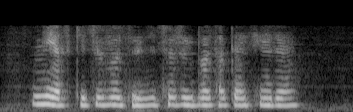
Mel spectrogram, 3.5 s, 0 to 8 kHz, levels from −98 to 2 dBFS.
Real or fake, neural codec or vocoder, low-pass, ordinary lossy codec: fake; codec, 24 kHz, 1 kbps, SNAC; 7.2 kHz; AAC, 16 kbps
